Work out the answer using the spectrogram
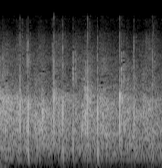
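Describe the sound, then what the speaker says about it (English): An audience at a talk on women in sports gives Rose a short round of applause, a steady patter of many hands clapping at moderate loudness. "Can you clap for Rose there?"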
